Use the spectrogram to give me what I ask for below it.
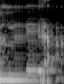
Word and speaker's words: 俩: Lia, bacanya Lia, nada 3 ya.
